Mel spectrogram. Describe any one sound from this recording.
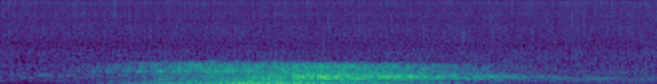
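Thunder rumbles deeply, swelling and then fading away.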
